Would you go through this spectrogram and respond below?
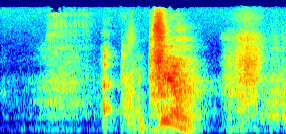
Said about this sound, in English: Yep, I sneezed.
